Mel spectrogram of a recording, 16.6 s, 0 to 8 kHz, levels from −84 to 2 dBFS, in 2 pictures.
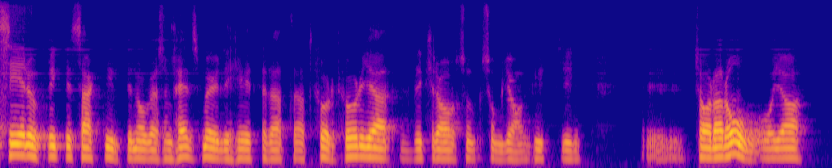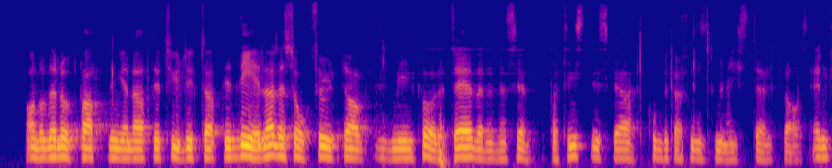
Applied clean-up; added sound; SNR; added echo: neural mask model DeepFilterNet 3.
